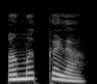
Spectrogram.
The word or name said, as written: ಅಮ್ಮಿಕಲ್ಲು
